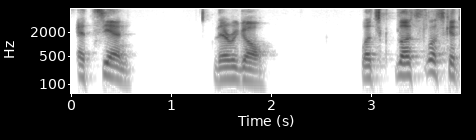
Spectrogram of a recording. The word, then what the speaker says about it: Etienne: Travis Etienne does not even say his own name properly. It's not Etienne, it's Etienne.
